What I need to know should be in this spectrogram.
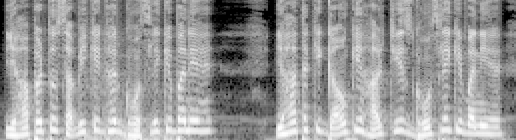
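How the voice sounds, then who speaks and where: A man's voice: high voice, lively intonation, normal speed, a little mellow, soft background music. A man voicing an astonished, curious young village visitor in a Hindi cartoon story, exclaiming and questioning in wonder. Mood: amazed, puzzled. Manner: exclamatory, wide-eyed questioning.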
